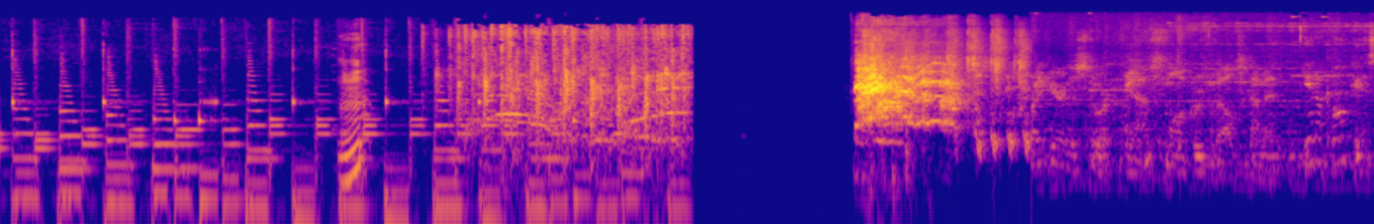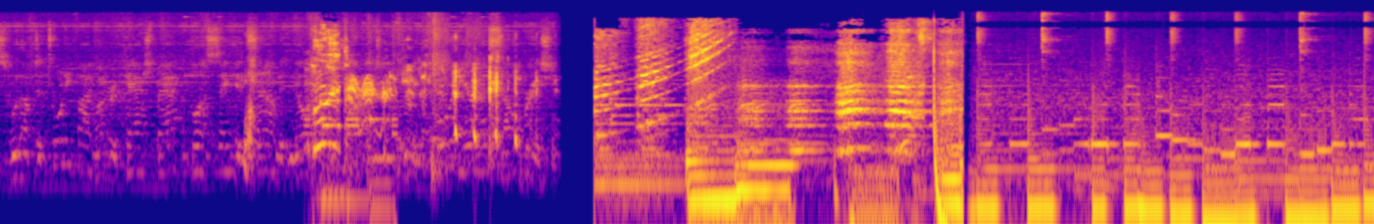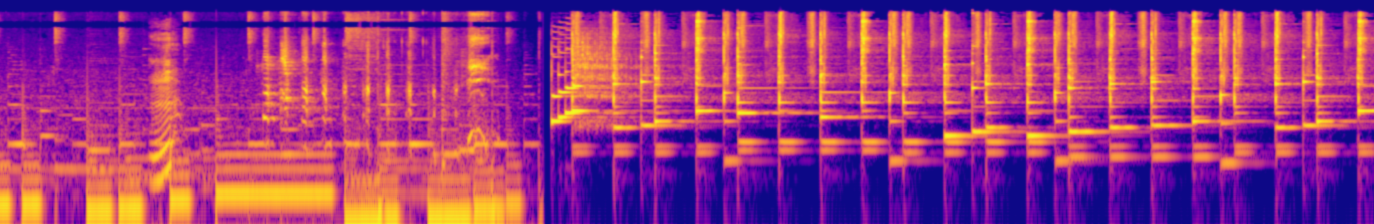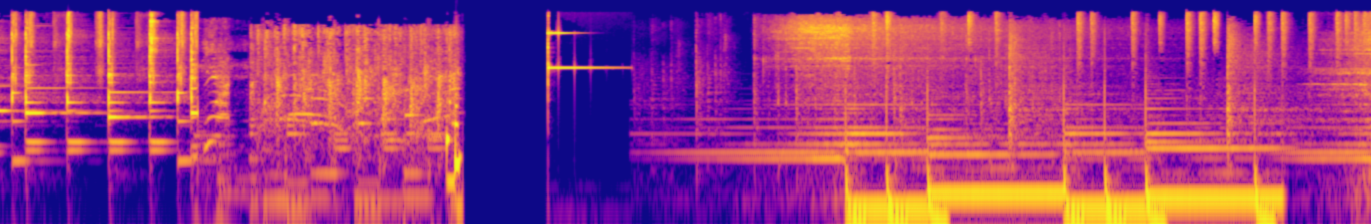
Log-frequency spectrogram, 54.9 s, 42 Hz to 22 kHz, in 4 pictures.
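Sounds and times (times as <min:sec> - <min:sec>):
chiming tune: 0:46.7 - 0:47.6.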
